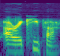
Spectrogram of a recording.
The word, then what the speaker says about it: Arequipa: I read, that at that small racetrack you mentioned, and I know I'm going to butcher the name, Arequipa? – Yeah, Arequipa.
